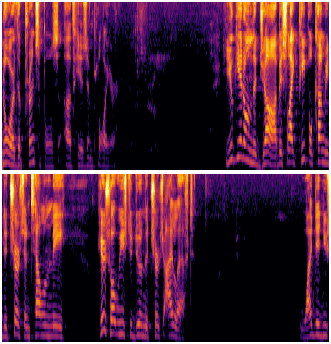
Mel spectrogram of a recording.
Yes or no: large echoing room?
yes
